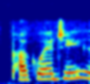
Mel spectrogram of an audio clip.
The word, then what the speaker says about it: Pukwudgie: Um, and I'm a Pukwudgie.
